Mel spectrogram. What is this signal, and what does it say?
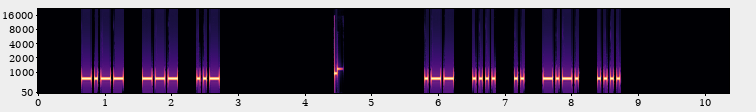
Morse code, heard as a keyed tone, about 25 wpm, spaced as for 18 wpm, 700 Hz. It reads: YOU WHICH
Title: 2x Character Spacing - Top 100 Words - 25wpm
